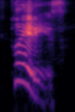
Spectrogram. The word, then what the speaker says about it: Pleiades: Pleiades.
